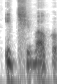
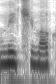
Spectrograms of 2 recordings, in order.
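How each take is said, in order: First: The word begins with a vowel sound. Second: The word begins with an M sound. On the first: The speaker calls it right. "it's Ichimoku" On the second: The speaker calls it wrong. "It's not Michimoku"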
